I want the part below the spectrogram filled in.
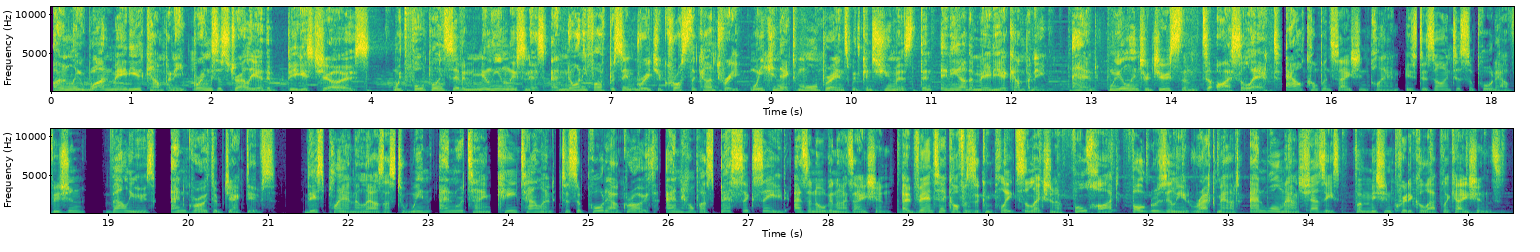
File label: corporate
